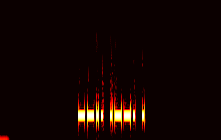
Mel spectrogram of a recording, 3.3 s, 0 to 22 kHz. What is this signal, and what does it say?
Morse code, heard as a keyed tone, about 36 wpm, 700 Hz. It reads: ZPE
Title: USA Call Sign Postfixes - 3 Letters 35wpm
